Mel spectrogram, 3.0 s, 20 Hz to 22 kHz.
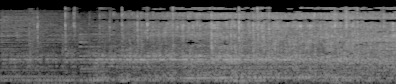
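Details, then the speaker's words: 1980s Athearn Blue Box Trainmaster FM H-24-66 model locomotive, about 40 years old, before restoration, running forward at low controller throttle: low quiet steady hum with faint higher whine; motor sounds healthy. "so just starting off in forwards slowly turn up on the controller you can hear a hum from It there"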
